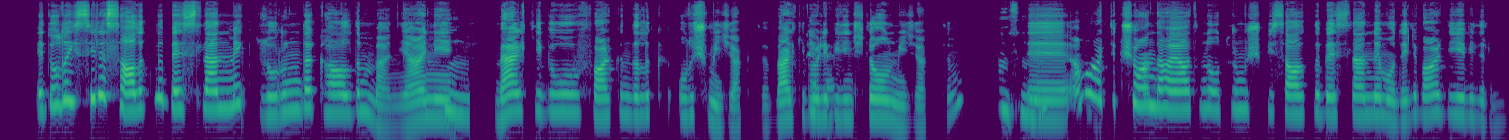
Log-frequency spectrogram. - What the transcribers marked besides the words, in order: other background noise
- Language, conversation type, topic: Turkish, podcast, Sağlıklı beslenmeyi nasıl tanımlarsın?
